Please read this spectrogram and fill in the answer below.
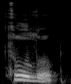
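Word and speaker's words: Cthulhu: most famous monster is thulu and it should be something that can't necessarily be pronounced with the human tongue so that's the closest that one could get to pronunciation of it um and it's this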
